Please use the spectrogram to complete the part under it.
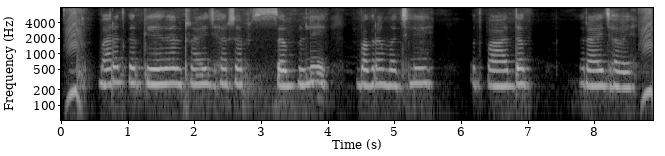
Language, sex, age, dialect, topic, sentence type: Chhattisgarhi, female, 18-24, Northern/Bhandar, agriculture, statement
